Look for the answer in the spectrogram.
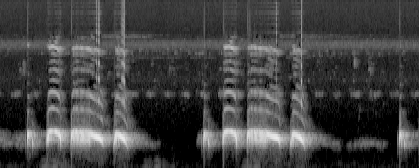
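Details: Spotted dove in full voice, calling to provoke rival doves into answering: two phrases of low, rounded coos, each a few short hooked notes then a long drawn coo and a falling final note, separated by about two seconds of silence.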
